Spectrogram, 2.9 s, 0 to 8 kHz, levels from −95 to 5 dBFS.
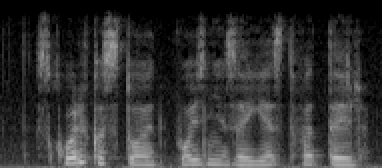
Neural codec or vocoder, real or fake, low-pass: none; real; 7.2 kHz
